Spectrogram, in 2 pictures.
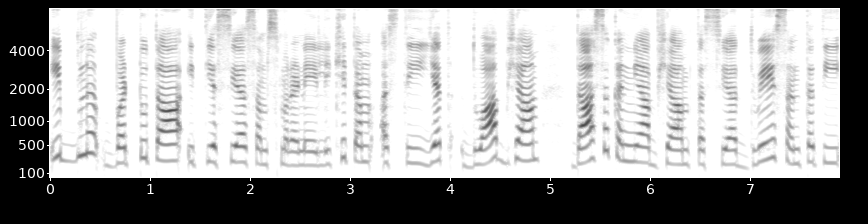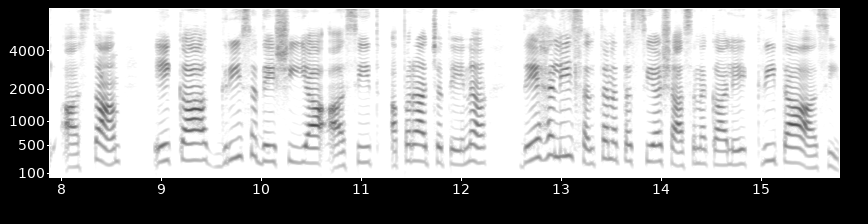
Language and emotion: Sanskrit, neutral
